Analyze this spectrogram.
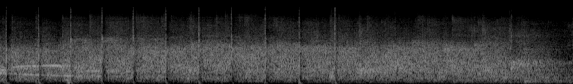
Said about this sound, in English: Additional round of applause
